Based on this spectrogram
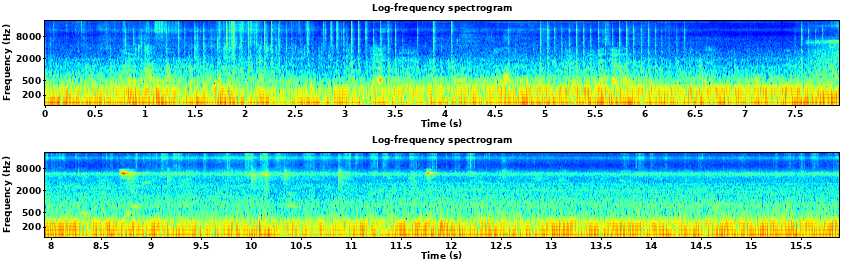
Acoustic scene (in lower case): bus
